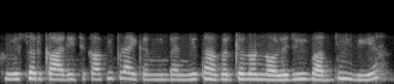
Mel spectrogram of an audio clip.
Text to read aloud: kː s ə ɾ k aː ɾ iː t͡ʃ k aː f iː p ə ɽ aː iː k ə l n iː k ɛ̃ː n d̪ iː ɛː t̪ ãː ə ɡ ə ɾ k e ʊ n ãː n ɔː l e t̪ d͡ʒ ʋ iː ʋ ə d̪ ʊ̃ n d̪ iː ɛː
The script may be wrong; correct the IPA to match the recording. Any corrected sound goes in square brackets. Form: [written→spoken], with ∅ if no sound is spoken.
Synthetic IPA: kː s ə ɾ k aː ɾ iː t͡ʃ k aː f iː p ə ɽ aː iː k ə [l→ɾ] n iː [k→p] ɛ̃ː n d̪ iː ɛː t̪ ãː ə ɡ ə ɾ k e ʊ n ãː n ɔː l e [t̪→∅] d͡ʒ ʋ iː ʋ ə d̪ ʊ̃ n d̪ iː ɛː

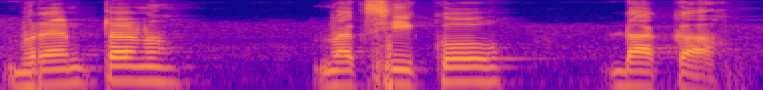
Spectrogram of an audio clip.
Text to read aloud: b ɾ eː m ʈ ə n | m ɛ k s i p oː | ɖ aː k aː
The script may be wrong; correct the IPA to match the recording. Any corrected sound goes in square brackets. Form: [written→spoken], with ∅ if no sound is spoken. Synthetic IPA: b ɾ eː m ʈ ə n | m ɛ k s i [p→k] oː | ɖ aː k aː

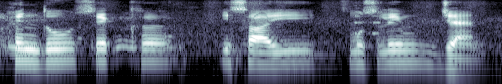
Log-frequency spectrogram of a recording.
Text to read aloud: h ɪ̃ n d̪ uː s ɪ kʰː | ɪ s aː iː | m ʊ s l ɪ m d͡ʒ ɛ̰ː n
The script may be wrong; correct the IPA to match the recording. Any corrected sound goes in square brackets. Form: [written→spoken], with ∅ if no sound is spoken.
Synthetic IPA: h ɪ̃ n d̪ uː s ɪ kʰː | ɪ s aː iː | m ʊ s l ɪ m d͡ʒ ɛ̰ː n

